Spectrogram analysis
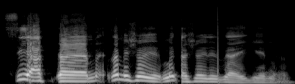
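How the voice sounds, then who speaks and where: Middle-aged Nigerian man hosting a chatty live Q&A, fairly high voice, dry close sound. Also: sing-song, quick pace, a little mellow, no echo. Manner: chatty, fires questions at viewers, slips into pidgin. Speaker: livestream host. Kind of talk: casual livestream chat with viewers.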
